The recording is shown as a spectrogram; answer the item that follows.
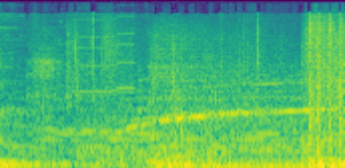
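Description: A police car siren wails in the video game Watch Dogs, a rising electronic tone sweeping steadily over a dense rumble of traffic and game noise, loud and close throughout.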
